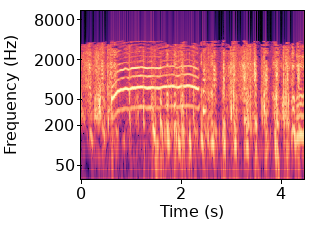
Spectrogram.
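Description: A man's long held wail, like a drawn-out "whoa", rises at its start and lasts nearly two seconds, amid laughter.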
